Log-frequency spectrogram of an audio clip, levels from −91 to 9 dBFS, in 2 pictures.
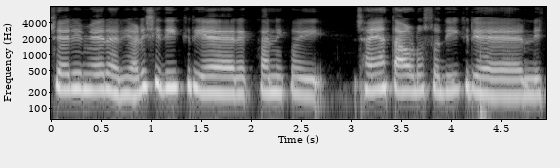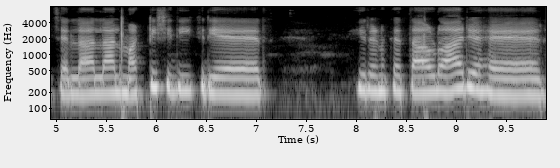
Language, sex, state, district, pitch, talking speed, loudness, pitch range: Marwari, female, Rajasthan, Nagaur, 200 Hz, 145 wpm, -15 LUFS, 180-220 Hz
